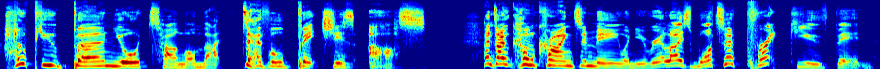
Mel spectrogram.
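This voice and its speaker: A woman's voice: fairly high pitch, big pitch swings, slow pace, fairly bright tone, dry recording, heavily acted. A woman voicing a brash, fiery horned warrior woman in a video game, talking bluntly and informally like a soldier, recorded dry. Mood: menacing. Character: brash, fiery female devil-horned warrior with an infernal engine heart. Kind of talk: video game character voice lines.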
